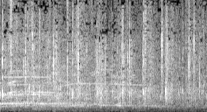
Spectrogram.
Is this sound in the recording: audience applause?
yes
